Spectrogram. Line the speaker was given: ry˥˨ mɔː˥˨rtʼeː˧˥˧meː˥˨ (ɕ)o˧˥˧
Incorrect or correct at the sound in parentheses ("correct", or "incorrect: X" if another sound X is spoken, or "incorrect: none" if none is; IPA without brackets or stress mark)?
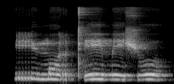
incorrect: ʃ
